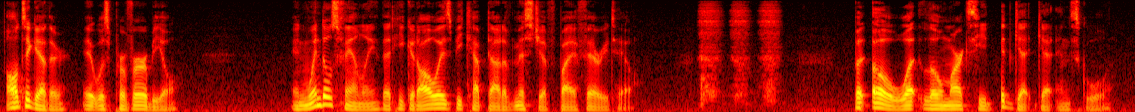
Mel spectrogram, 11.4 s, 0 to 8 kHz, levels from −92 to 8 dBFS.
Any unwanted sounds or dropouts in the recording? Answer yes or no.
yes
